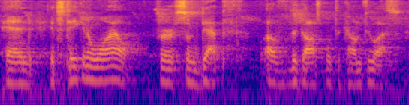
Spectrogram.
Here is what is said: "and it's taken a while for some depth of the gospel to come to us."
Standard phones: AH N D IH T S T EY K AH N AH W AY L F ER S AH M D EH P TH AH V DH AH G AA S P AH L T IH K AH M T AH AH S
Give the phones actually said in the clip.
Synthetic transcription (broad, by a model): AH N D IH T S T EY K AH N AH W AY L F ER S AH M D EH P TH AH V DH AH G AA S P L T IH K AH M T AH AH S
